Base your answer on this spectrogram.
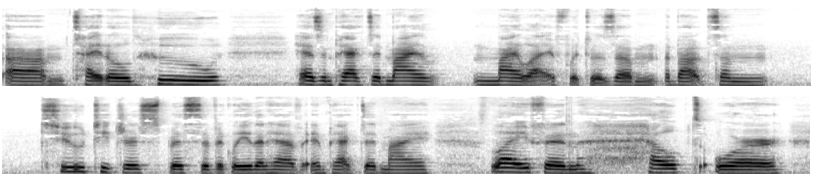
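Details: Stuttering with word repetitions in an adult woman who says she always stutters but is usually fairly fluent in her recordings; real speech.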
